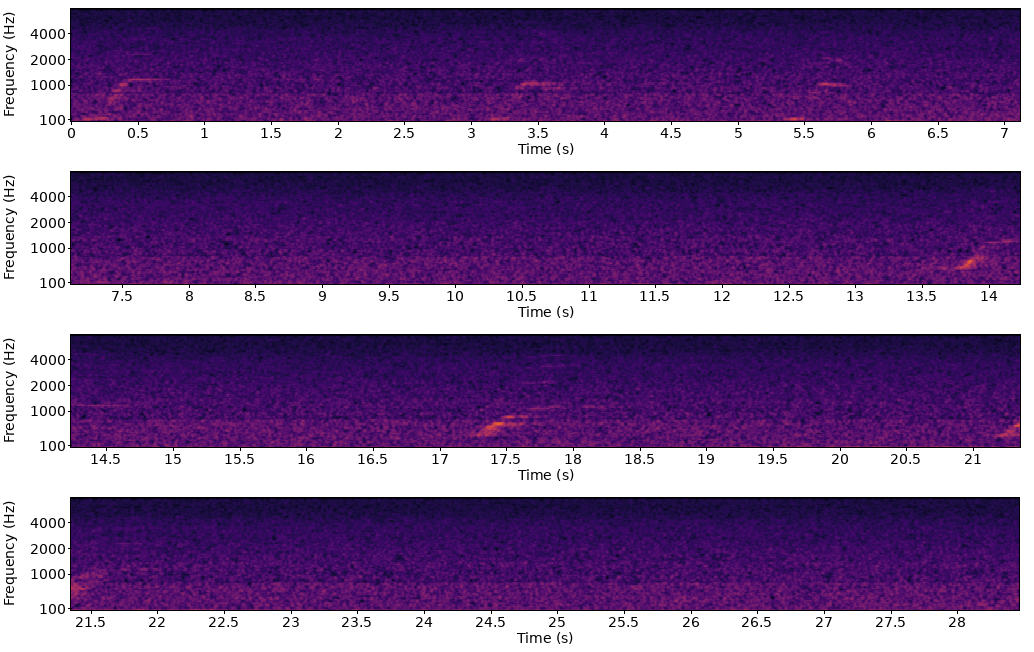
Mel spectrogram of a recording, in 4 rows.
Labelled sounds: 0.3	0.7	humpback whale, 0.80 to 1.2 kHz
3.3	3.7	humpback whale, 0.86 to 1.2 kHz
14.0	14.6	humpback whale, 1.1 to 1.3 kHz
17.6	18.0	humpback whale, 1.0 to 4.6 kHz
21.3	21.6	humpback whale, 0.80 to 1.1 kHz

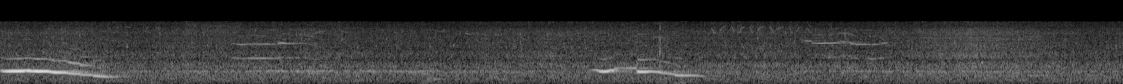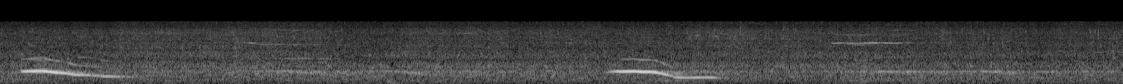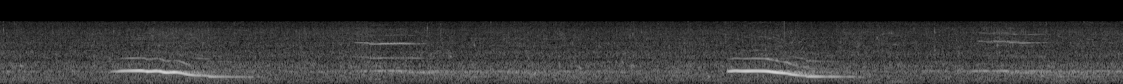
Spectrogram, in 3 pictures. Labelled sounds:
0.0	1.0	humpback whale, 0.84 to 1.3 kHz
2.3	3.1	humpback whale, 1.2 to 2.9 kHz
6.1	6.5	humpback whale, 0.78 to 0.81 kHz
8.0	8.9	humpback whale, 2.4 to 3.2 kHz
11.4	12.3	humpback whale, 0.78 to 1.4 kHz
13.7	14.4	humpback whale, 1.1 to 2.8 kHz
17.4	18.0	humpback whale, 0.78 to 1.3 kHz
19.5	20.3	humpback whale, 2.3 to 4.2 kHz
23.6	24.4	humpback whale, 0.88 to 1.3 kHz
26.0	26.7	humpback whale, 1.2 to 2.8 kHz
29.7	30.5	humpback whale, 0.88 to 1.3 kHz
32.2	32.9	humpback whale, 2.6 to 4.5 kHz

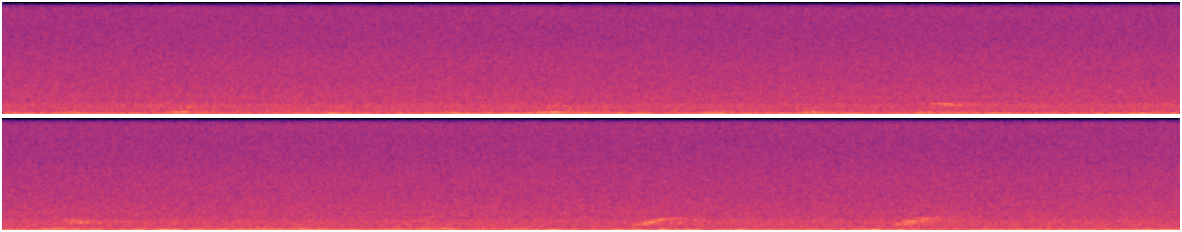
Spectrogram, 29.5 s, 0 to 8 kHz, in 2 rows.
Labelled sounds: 22.9	23.2	humpback whale, 0.80 to 0.93 kHz
26.2	26.5	humpback whale, 0.80 to 1.0 kHz

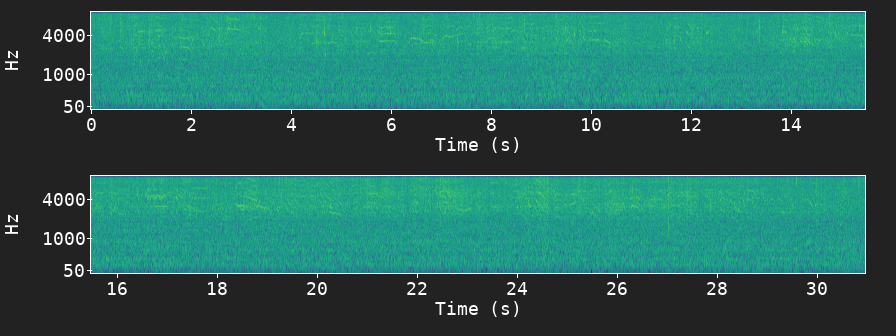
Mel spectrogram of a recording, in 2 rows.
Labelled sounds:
0.9	2.1	Pacific white-sided dolphin, 2.4 to 4.7 kHz
2.7	3.0	Pacific white-sided dolphin, 4.7 to 6.7 kHz
4.2	4.6	Pacific white-sided dolphin, 3.0 to 4.4 kHz
5.3	7.5	Pacific white-sided dolphin, 3.1 to 6.2 kHz
8.6	8.9	Pacific white-sided dolphin, 5.5 to 5.8 kHz
9.9	10.5	Pacific white-sided dolphin, 3.1 to 7.2 kHz
14.5	15.8	Pacific white-sided dolphin, 3.3 to 6.5 kHz
16.6	17.0	Pacific white-sided dolphin, 3.2 to 4.8 kHz
17.5	17.8	Pacific white-sided dolphin, 2.7 to 5.7 kHz
18.4	19.1	Pacific white-sided dolphin, 2.9 to 4.4 kHz
19.6	21.3	Pacific white-sided dolphin, 2.3 to 4.9 kHz
22.2	23.1	Pacific white-sided dolphin, 2.7 to 5.2 kHz
26.2	26.9	Pacific white-sided dolphin, 3.0 to 6.8 kHz
27.8	28.0	Pacific white-sided dolphin, 5.3 to 5.5 kHz
29.7	30.0	Pacific white-sided dolphin, 3.3 to 4.1 kHz

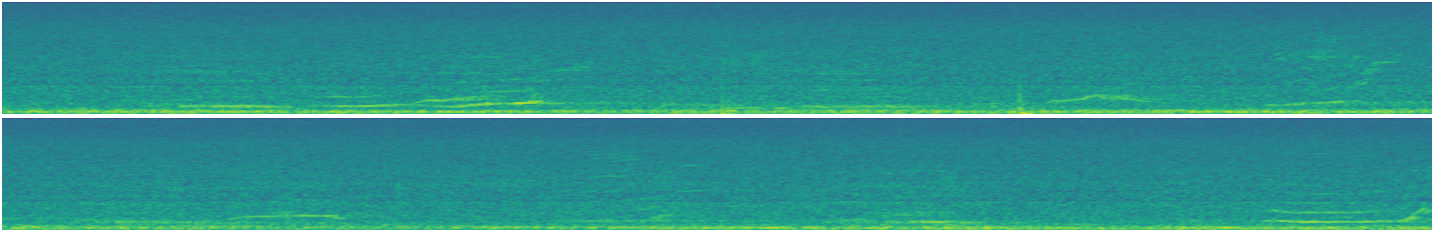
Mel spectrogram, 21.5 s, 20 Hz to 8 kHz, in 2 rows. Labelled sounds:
4.1	4.4	humpback whale, 1.2 to 1.5 kHz
9.8	10.5	humpback whale, 1.1 to 1.8 kHz
15.1	15.4	humpback whale, 2.8 to 3.0 kHz

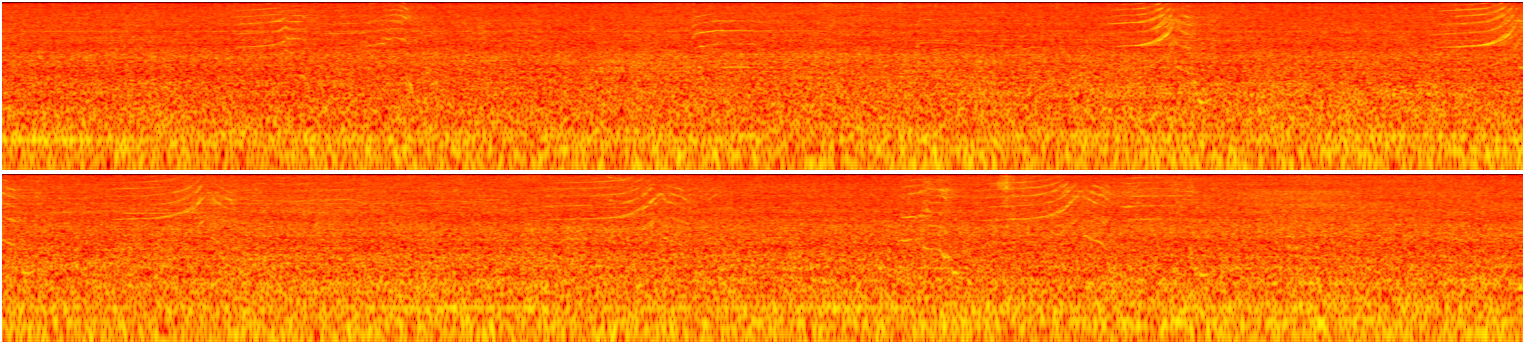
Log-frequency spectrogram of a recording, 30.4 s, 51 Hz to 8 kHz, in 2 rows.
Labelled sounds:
6.8	7.6	killer whale, southern resident, 1.2 to 5.5 kHz
16.3	17.6	killer whale, southern resident, 2.0 to 6.4 kHz

